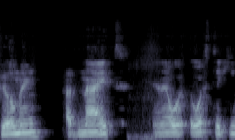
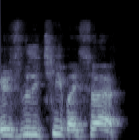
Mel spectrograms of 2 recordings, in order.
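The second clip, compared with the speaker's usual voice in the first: mock shrill, high-pitched, raised shout; 10 semitones higher than usual. Retelling yelling at a man coming toward him: imitating own past yelling. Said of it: "I was yelling at him".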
